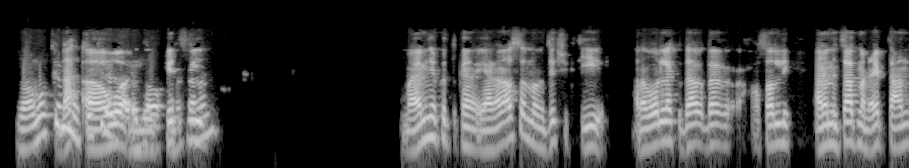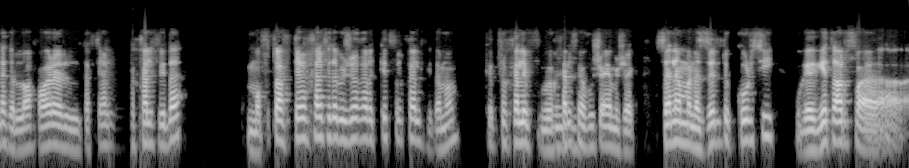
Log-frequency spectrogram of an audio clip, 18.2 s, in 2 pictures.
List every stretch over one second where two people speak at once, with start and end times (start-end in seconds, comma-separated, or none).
0.6-1.9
